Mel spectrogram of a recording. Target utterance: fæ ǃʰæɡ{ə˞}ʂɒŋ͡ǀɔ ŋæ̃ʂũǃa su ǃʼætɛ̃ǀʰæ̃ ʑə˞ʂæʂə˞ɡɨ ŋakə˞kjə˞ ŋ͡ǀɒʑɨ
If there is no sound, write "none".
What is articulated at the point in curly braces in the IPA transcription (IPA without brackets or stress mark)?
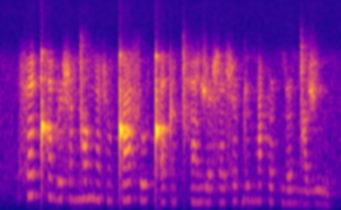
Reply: ə˞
